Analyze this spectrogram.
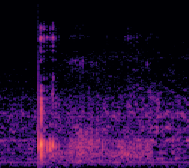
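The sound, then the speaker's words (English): A cat named Ninja purrs softly and steadily, a continuous low rumble that follows a brief bump or rustle near the start. No one speaks. “Yeah, you're such a nice cat, aren't you, Ninja?”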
